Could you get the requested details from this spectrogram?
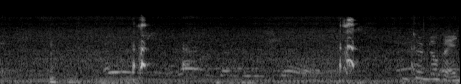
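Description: Two sharp, high, squeaky catches about two seconds apart over faint background music, typical of a baby's hiccups.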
